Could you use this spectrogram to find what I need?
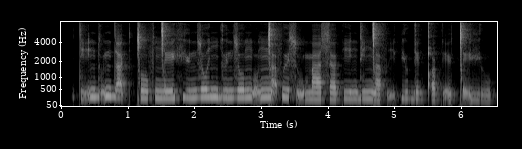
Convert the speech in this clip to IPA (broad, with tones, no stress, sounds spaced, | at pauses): t ḭ˨ n d ṵ˧ n d a̰˦˨ k ǀ o˨ f ŋ͡ǀ e˨˦ fʲ ʉ˧ n z o˦ i̯ ŋ ɡ ɨ˧ n z o˦ ŋ o̰˦ ŋ͡ǀ a̰˦ f ɨ˨˦ s ṵ˨ m a˧ s ɐ˧ k i˧ n d i˦ ŋ͡ǀ a˨ f ḭ˨˦ pʲ u˧ ɡ e˧ ɡ qʼ u˧ k ḛ˧ y̯ ǀ ḛ˧ vʲ u˨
